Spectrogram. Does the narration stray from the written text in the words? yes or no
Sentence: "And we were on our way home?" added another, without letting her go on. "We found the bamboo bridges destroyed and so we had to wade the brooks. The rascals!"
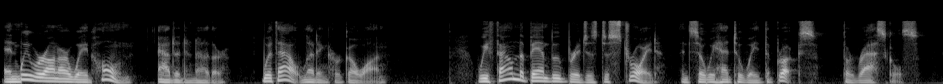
no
